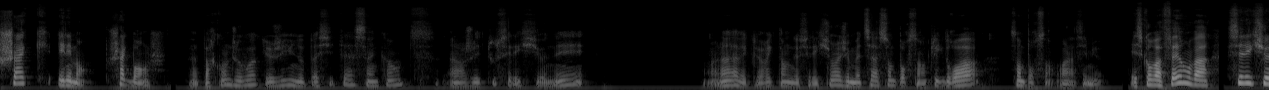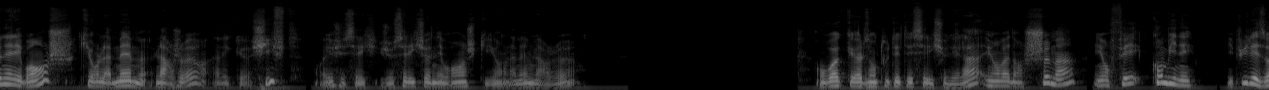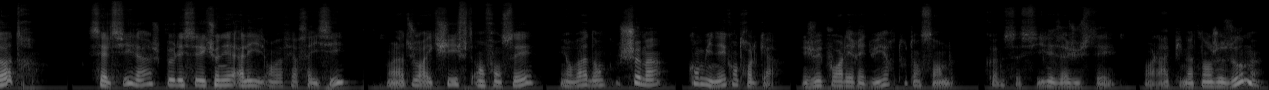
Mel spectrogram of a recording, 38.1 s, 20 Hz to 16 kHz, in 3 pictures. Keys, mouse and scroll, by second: 1.6 click, 2.0 click, 4.1 middle click, 5.3 click, 6.0-7.0 drag, 8.6 right click, 9.7 click, 11.9 click, 17.5 shift+click, 18.4 shift+click, 18.9 shift+click, 23.1 click, 24.3 click, 27.0 click, 28.9 shift+click, 29.0 shift+click, 29.7 shift+click, 30.2 shift+click, 31.6 click, 32.6 click, 34.2-36.5 drag, 37.4 middle click.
